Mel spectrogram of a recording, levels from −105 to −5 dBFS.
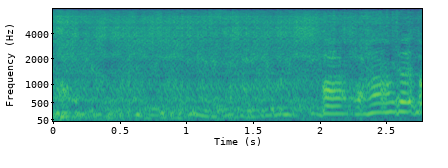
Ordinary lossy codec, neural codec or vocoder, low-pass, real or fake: none; codec, 16 kHz, 1 kbps, FunCodec, trained on LibriTTS, 50 frames a second; none; fake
